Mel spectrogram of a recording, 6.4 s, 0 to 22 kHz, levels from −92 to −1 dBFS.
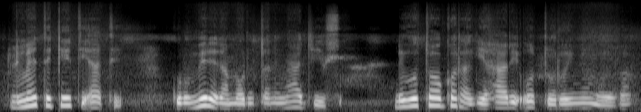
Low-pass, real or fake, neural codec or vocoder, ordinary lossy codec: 19.8 kHz; fake; autoencoder, 48 kHz, 32 numbers a frame, DAC-VAE, trained on Japanese speech; none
